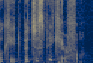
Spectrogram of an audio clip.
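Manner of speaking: cautious, soft, hushed whisper in a little mom voice. Describing the voice in the back of their mind: little mom voice. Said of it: "the little mom voice in the back of my my mind is like".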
